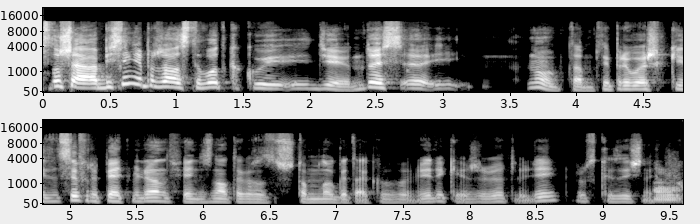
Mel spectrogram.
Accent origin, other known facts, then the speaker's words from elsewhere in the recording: Russia; now in United States; я родился и вырос в России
